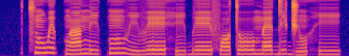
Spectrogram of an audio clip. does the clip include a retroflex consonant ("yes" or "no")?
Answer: no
